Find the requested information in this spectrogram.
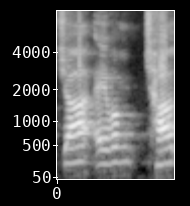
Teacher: तो आप च एवं छ का जब उच्चारण करेंगे तो आप पाएंगे आपकी जीभ का जो बीच का भाग है वह आपके ऊपर तालु से लग रहा है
